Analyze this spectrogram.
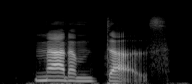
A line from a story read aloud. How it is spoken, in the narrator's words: Trigger told him coldly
